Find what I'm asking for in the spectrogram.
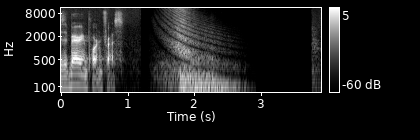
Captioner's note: whooshing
